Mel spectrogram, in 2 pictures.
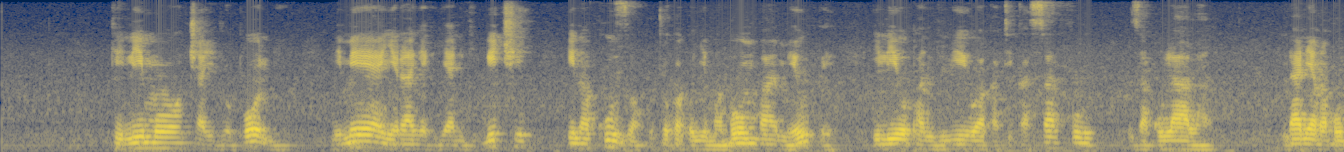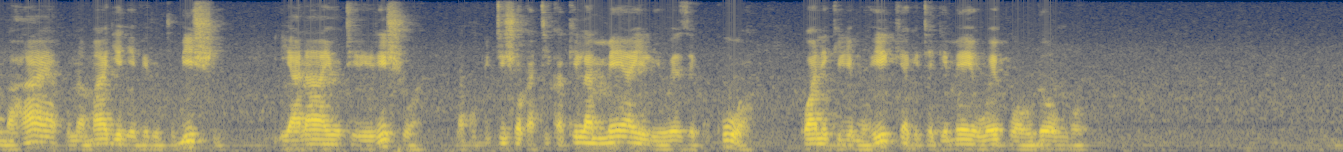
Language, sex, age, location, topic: Swahili, male, 25-35, Dar es Salaam, agriculture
